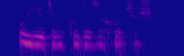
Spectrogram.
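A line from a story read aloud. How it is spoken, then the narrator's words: Quiet. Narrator (Russian): негромко сказал он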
